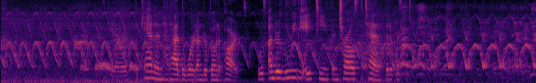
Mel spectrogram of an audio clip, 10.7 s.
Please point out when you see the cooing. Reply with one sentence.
The cooing can be heard from 1.6 to 4.0 s.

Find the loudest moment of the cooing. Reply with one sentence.
The volume of the cooing peaks at 2 seconds.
